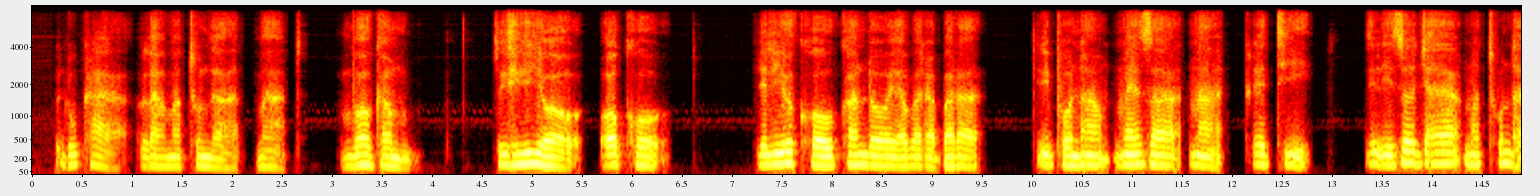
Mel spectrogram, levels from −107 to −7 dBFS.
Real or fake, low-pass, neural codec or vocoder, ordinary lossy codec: fake; 7.2 kHz; codec, 16 kHz in and 24 kHz out, 0.6 kbps, FocalCodec, streaming, 4096 codes; AAC, 48 kbps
